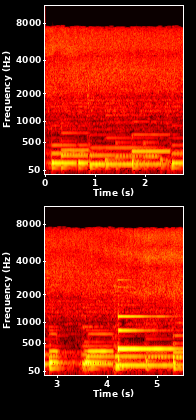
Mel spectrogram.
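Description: Chopped fresh fenugreek leaves sizzling as they fry in oil in a nonstick frying pan, a steady hiss as the wet greens hit the hot oil. Background music plays over it.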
